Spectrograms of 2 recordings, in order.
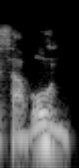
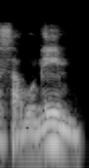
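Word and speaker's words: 사범: going to say well it is said sabú it is not said sabonim the title is not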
